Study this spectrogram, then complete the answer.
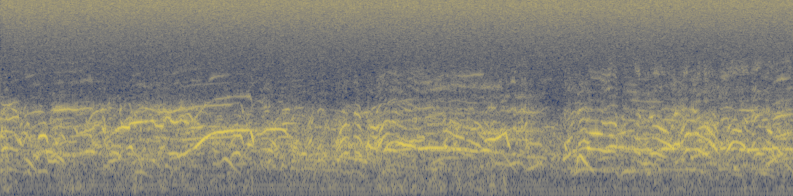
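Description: A crowd of men and women shouts and sings loudly nearby.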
